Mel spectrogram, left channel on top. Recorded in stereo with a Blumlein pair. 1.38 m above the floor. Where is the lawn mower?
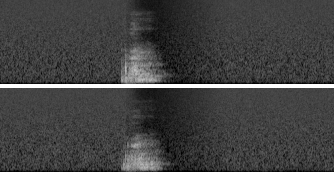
I don't hear a lawn mower.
